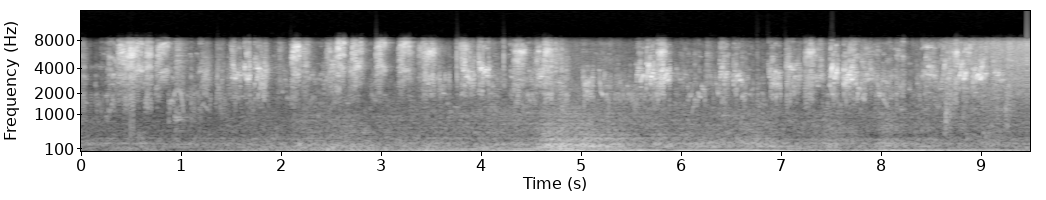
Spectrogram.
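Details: Colony of pet budgerigars producing loud, rapid chirps and harsh squawks in clustered bursts, with a low rumbling noise underneath partway through.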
